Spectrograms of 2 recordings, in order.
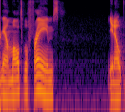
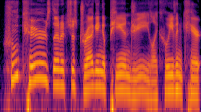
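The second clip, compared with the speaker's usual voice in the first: mocking glazer; 4 semitones higher than usual. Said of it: "the Glazers are like".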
